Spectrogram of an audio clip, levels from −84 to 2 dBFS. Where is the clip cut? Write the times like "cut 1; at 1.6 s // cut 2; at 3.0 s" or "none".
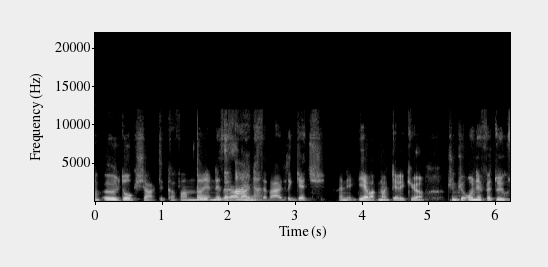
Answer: cut 1; at 2.9 s

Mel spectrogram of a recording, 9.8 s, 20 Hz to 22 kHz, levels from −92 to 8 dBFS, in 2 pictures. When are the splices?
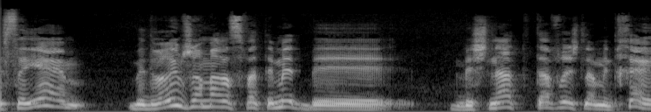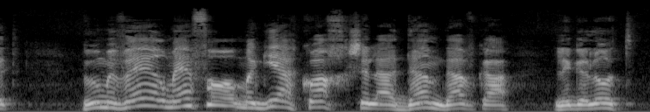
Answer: cut 1; at 2.2 s

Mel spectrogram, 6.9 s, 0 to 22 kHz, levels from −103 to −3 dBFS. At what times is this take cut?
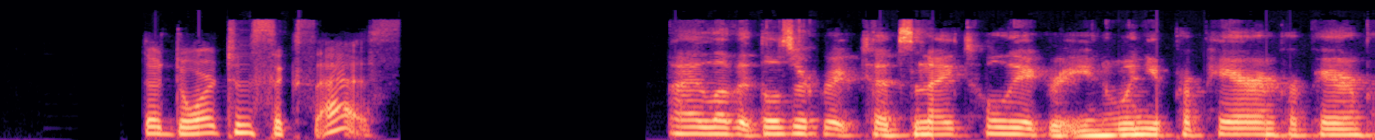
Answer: none

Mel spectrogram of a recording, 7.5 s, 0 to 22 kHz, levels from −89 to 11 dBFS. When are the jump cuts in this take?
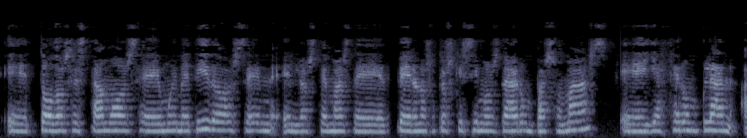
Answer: cut 1; at 3.8 s // cut 2; at 6.1 s

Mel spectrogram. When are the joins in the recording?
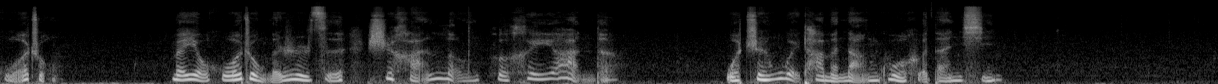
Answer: cut 1; at 1.6 s

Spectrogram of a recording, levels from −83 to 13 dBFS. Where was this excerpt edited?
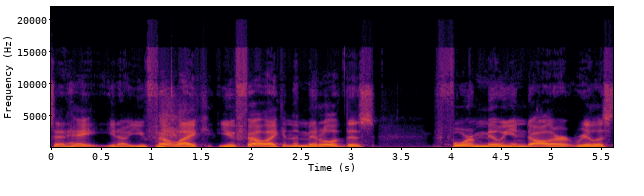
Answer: none

